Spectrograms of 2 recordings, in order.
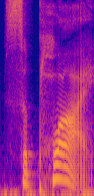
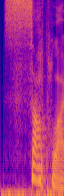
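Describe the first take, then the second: First: The first vowel is reduced to a schwa. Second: The first vowel is a full, unreduced vowel. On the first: The speaker calls it right. "we say supply" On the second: The speaker calls it wrong. "we don't say supply"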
